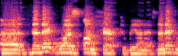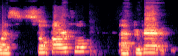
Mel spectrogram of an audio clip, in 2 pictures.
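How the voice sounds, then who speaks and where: This man has a French Canadian accent and a high pitch, with ordinary pitch variation. He talks at a fairly slow pace with very even loudness. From Quebec, Canada (Montreal). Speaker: competitive card game player. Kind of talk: casual interview. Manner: hesitant, many fillers.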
